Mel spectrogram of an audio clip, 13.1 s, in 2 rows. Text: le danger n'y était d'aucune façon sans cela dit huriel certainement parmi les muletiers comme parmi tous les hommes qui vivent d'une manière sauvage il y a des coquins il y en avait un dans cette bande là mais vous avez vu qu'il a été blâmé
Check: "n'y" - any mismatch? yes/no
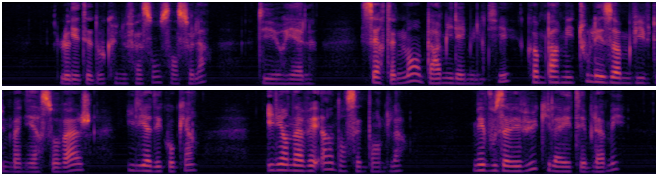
yes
